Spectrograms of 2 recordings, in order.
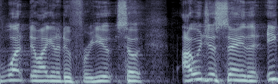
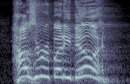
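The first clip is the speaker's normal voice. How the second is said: put-on yelling, higher; 10 semitones higher than usual. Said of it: "And he's yelling at us".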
